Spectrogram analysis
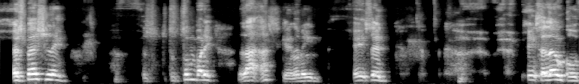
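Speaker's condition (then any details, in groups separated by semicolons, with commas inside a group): Cerebral palsy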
